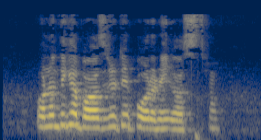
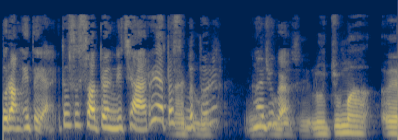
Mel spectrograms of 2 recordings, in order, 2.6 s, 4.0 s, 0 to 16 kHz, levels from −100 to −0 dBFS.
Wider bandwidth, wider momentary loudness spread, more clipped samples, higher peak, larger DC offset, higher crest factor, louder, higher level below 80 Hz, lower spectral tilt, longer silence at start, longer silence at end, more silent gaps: about the same, 11.5 kHz vs 11.5 kHz; about the same, 12 LU vs 11 LU; neither; about the same, -6 dBFS vs -4 dBFS; neither; about the same, 18 dB vs 22 dB; first, -23 LUFS vs -26 LUFS; first, -60 dBFS vs -70 dBFS; about the same, -4.5 dB/octave vs -5.5 dB/octave; first, 0.4 s vs 0.05 s; first, 0.4 s vs 0 s; neither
